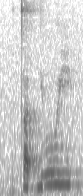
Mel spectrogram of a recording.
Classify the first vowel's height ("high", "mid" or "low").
low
